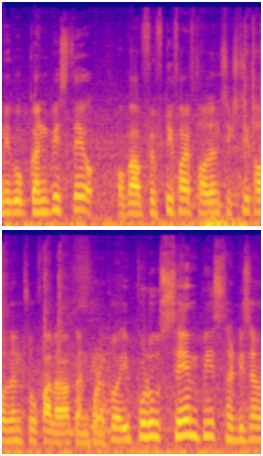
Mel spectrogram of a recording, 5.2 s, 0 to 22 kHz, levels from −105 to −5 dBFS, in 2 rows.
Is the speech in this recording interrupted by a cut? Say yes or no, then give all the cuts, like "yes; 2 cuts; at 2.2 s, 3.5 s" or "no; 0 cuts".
yes; 1 cut; at 3.6 s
